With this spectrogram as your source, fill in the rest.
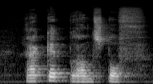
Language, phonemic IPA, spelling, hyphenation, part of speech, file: Dutch, /raːˈkɛtˌbrɑn(t).stɔf/, raketbrandstof, ra‧ket‧brand‧stof, noun, Nl-raketbrandstof.ogg
- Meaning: rocket fuel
